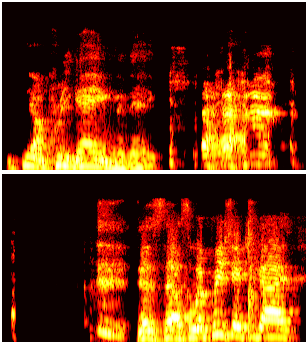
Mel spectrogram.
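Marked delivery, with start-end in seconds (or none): 1.6-3.2 high burst of laughter; real laugh. Real, not acted. Presenter amused by own pre-game remark, laughing.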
